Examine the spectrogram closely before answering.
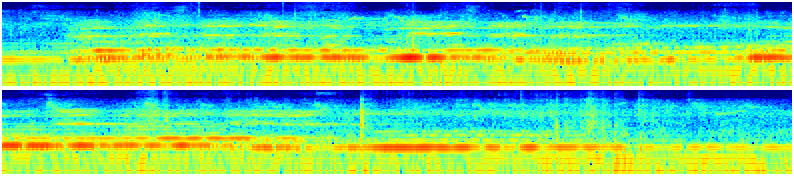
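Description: Men chant together in long, steady tones outdoors.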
